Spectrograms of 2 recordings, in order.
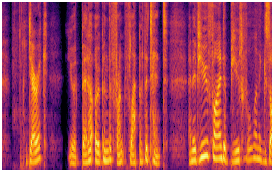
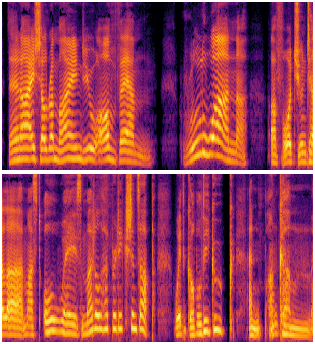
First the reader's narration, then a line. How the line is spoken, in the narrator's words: intoned Zandra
